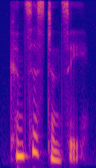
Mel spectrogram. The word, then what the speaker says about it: consistency: Consistency. Next word. Momentum. Stress on the second syllable.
